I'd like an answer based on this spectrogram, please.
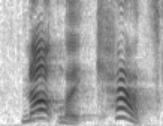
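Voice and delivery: shrill, loud, impassioned, passionate mouse-voice cry. Narrator reading a story, voicing the mouse's cry to Alice, shrill and passionate. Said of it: "cried the mouse in a shrill, passionate voice".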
